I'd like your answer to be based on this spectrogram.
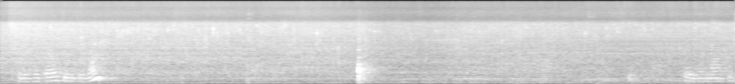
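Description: Marinated meat cooking with gravy in a pan for a homestyle biryani, a steady low sizzle and bubbling with a few stirring clatters and one sharp knock midway.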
